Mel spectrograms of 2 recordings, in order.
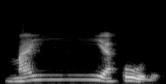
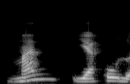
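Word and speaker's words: من يقول: ফলে এই নুনটা তখন অনুচ্চারিত থাকবে এবং ইয়াটা দুইবার উচ্চারণ হবে, এবং আমরা তখন পড়ব মাই ইয়াকুলু। তখন কিন্তু আমরা বলবো না মান ইয়াকুলু, এমনটা বলবো না।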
